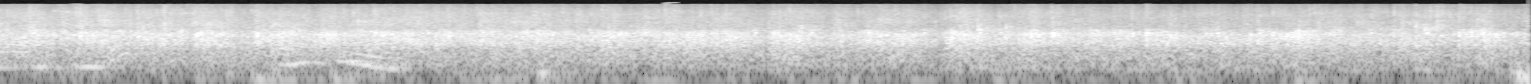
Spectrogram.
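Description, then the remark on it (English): Sustained applause from an audience at a library event, thanking the guest speaker, a dense, steady wash of clapping that stays loud and even throughout without breaks, with faint murmurs of voices mixed underneath. “We'll give him a big round of applause and send him down back.”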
